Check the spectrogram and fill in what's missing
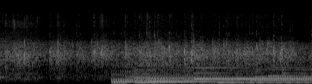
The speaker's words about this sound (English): Give God a clap.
